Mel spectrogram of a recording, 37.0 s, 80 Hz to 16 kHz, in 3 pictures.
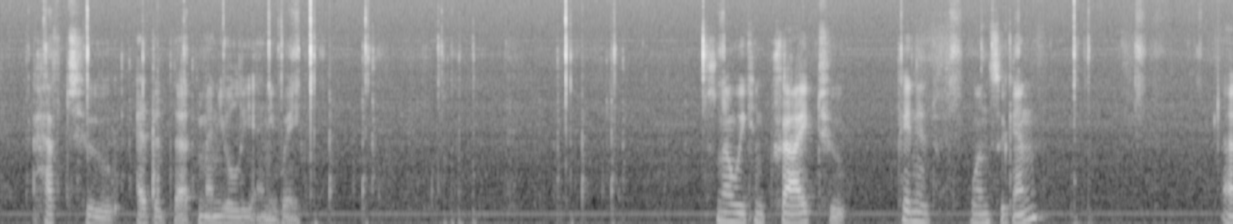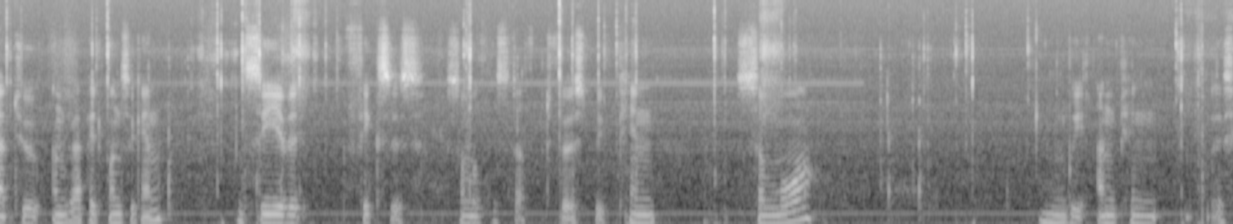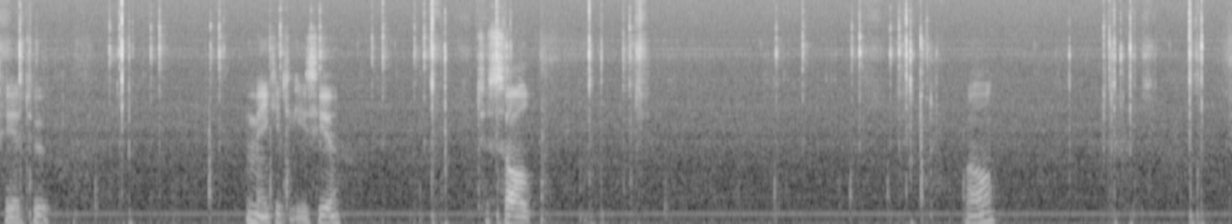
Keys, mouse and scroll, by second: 3.0 Tab, 4.7 a, 4.8 a, 9.9-12.0 right drag, 11.0 u, 12.6 u, 15.0 ctrl+z, 15.5 right click, 18.2 p, 18.9 p, 19.0-20.5 right drag, 19.7 u, 21.2-22.4 middle drag, 22.1-24.7 right drag, 23.0-24.0 drag, 25.1 alt+p, 26.0-30.0 right drag, 30.0 alt+p, 30.9 u, 36.8 alt+p.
